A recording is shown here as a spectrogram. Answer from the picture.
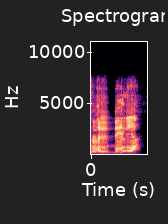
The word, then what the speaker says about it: Vrilia: This cover artwork is by, I'm probably going to say this wrong, Relia? – I think it's Vrilia. – Oh, thanks. I knew I was going to butcher that totally. But what a wonderful... – The W is not American.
